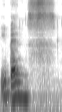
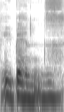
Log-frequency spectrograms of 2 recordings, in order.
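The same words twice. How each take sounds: First: The word ends with a hissing s sound. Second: The word ends with a buzzing z sound. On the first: The speaker calls it wrong. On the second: The speaker calls it right. "We say it as a zzz"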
